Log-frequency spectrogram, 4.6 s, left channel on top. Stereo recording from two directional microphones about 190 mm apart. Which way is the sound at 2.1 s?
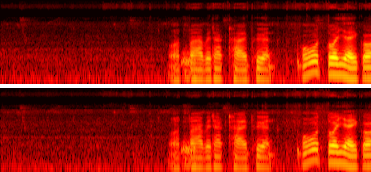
20° left (ahead or behind).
